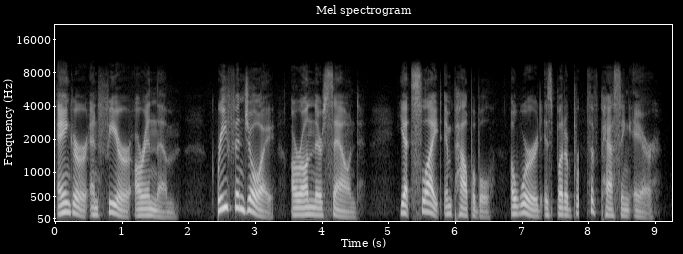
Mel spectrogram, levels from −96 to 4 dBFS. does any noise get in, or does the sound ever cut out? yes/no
yes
